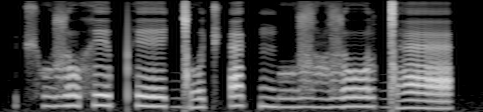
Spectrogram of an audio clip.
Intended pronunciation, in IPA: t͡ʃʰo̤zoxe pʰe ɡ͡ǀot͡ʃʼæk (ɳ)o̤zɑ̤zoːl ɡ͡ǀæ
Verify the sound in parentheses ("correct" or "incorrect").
incorrect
